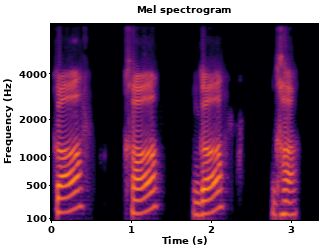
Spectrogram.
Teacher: क, ख, ग, घ ये आपके कंठ होते हैं।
